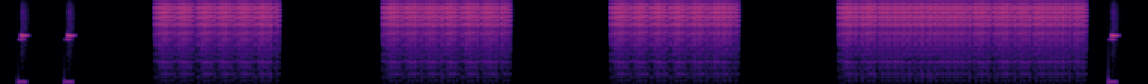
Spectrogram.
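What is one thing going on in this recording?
Bursts of bright electronic whooshing play as menu bars slide in.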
